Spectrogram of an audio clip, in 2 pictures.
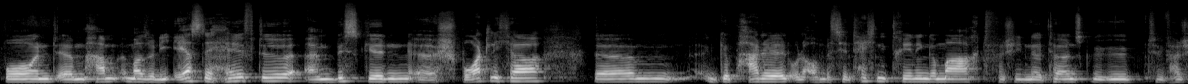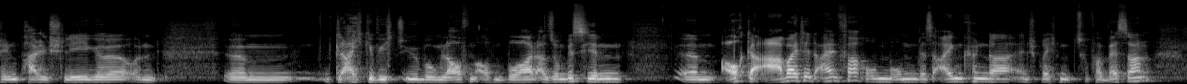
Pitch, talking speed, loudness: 130 Hz, 120 wpm, -20 LUFS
